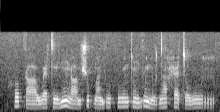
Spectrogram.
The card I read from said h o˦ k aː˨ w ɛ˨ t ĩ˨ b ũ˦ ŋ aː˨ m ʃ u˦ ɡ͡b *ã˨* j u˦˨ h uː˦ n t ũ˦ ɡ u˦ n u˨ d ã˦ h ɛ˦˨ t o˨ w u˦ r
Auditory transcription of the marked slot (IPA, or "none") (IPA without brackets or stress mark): ã˨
